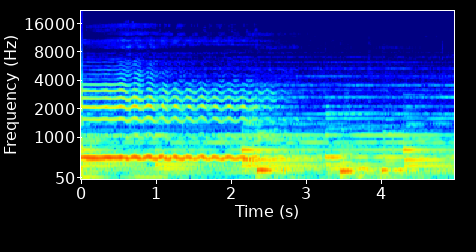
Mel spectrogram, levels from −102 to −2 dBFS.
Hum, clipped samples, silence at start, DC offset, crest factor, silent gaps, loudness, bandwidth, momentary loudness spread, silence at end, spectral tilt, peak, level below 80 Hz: none; under 0.1%; 0 s; under 0.1%; 12 dB; none; -29 LUFS; 5.4 kHz; 14 LU; 0 s; -7.5 dB/octave; -16 dBFS; -52 dBFS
